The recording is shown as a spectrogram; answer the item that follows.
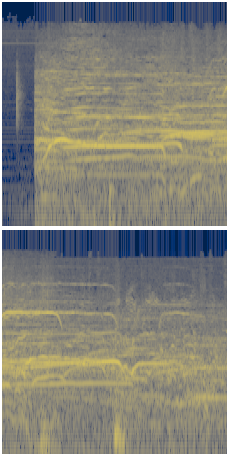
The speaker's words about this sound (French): Ça c'est une petite hola pour l'arrivée de l'hélicoptère. Un mouvement de foule là.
